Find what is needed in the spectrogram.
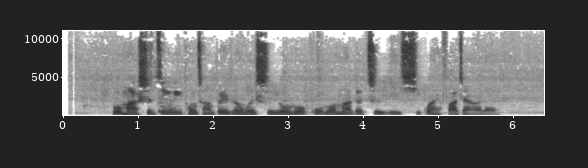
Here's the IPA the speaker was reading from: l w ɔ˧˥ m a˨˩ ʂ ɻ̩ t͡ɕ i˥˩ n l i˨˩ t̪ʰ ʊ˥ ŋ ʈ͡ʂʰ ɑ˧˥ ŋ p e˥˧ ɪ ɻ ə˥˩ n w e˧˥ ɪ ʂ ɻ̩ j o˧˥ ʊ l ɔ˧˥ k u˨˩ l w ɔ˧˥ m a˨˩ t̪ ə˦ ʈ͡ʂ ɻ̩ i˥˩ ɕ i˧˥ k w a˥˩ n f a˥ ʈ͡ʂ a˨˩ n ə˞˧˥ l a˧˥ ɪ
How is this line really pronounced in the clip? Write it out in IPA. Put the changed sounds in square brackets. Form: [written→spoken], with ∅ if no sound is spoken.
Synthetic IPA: l w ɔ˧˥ m a˨˩ ʂ ɻ̩ t͡ɕ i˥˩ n l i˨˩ t̪ʰ ʊ˥ ŋ ʈ͡ʂʰ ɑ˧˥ ŋ p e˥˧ ɪ ɻ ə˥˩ n w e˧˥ ɪ ʂ ɻ̩ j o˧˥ ʊ l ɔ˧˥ k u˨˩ l w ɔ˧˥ m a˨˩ [t̪→d̪] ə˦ ʈ͡ʂ ɻ̩ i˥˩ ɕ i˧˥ k w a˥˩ n f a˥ ʈ͡ʂ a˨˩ n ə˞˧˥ l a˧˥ ɪ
